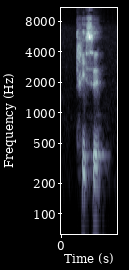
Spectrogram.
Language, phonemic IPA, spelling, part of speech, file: French, /kʁi.se/, crisser, verb, LL-Q150 (fra)-crisser.wav
- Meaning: 1. to screech, to squeak 2. to crunch (noise made by walking in snow) 3. to throw 4. to not give a fuck, to not care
